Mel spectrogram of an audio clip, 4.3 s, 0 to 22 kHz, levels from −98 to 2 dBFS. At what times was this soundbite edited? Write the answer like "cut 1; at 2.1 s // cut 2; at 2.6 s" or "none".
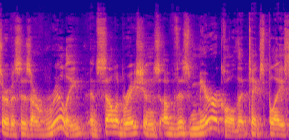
none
